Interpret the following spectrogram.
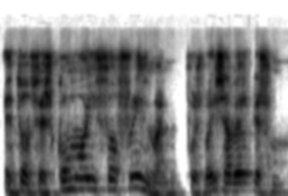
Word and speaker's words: Friedmann: Se escribe Friedmann, como lo he puesto aquí, aunque los americanos ahora lo ponen como Friedman y cosas raras, pero en ruso es Friedmann, como se escribe y como se lee.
